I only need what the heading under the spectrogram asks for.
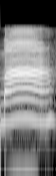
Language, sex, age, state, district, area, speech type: Bengali, female, 45-60, West Bengal, Hooghly, rural, read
